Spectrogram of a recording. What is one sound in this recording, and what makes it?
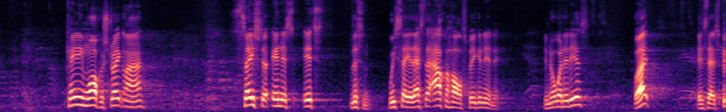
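A middle-aged man speaks with animation through a microphone in a large echoing hall.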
